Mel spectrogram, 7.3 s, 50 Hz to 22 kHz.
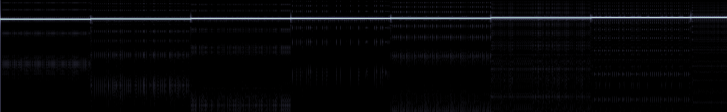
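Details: Hearing test: steady very high-pitched pure tone stepping slightly higher; claimed age thresholds 19000Hz under 20, 18000Hz under 23, 17000Hz under 25, 16000Hz under 30, 15000Hz under 40, 12000Hz under 50 years.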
